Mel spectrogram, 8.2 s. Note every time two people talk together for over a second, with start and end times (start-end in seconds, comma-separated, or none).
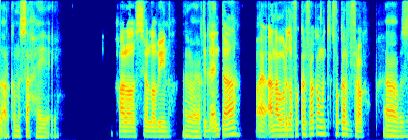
none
